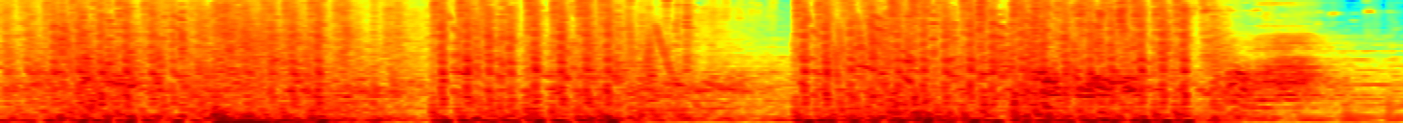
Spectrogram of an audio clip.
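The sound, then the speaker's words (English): Rapid automatic gunfire aimed at turrets in a video game, loud and continuous, in sustained bursts separated by a couple of short breaks. “Shoot these turrets.”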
